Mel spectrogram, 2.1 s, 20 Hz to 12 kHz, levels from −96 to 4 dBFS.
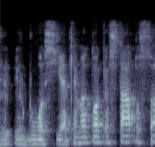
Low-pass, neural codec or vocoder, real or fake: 7.2 kHz; codec, 16 kHz, 16 kbps, FunCodec, trained on LibriTTS, 50 frames a second; fake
